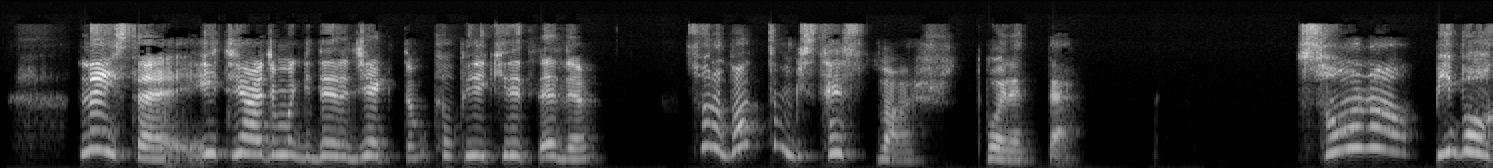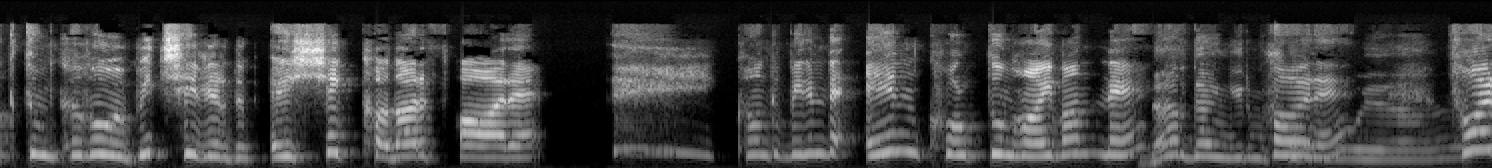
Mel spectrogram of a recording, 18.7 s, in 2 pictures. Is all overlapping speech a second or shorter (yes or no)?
yes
